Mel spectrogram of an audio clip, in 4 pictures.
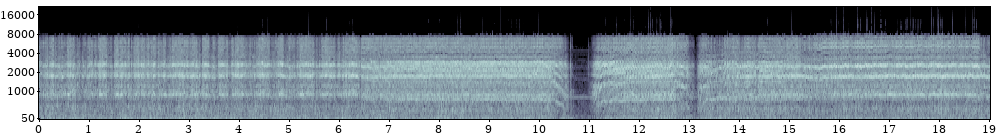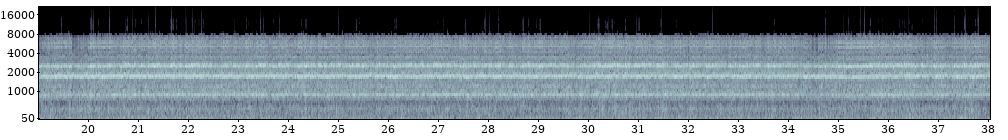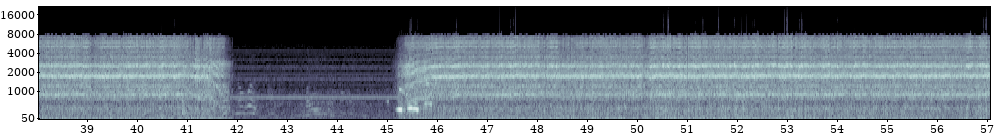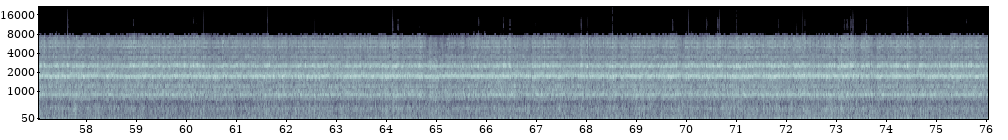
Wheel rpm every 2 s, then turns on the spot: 230, 230, 240, 220, 210, 120, 150, 210, 230, 230, 230, 230, 230, 230, 230, 230, 230, 220, 230, 230, 210, 10, 30, 220, 230, 230, 240, 230, 230, 230, 230, 230, 230, 230, 230, 230, 230, 230.
12-14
